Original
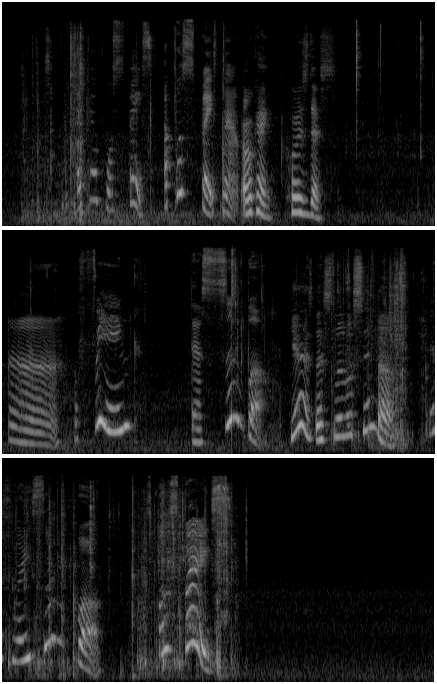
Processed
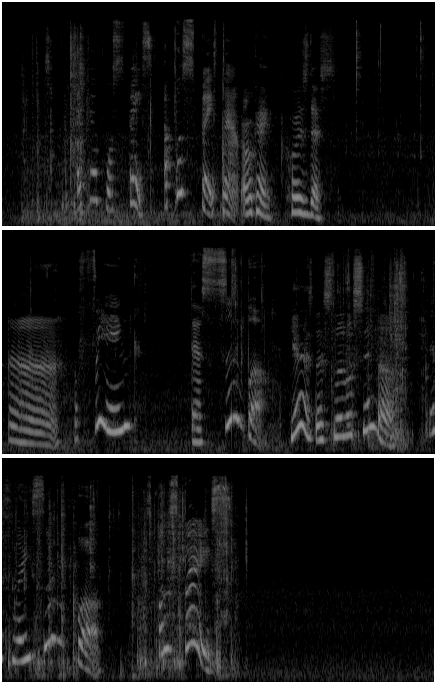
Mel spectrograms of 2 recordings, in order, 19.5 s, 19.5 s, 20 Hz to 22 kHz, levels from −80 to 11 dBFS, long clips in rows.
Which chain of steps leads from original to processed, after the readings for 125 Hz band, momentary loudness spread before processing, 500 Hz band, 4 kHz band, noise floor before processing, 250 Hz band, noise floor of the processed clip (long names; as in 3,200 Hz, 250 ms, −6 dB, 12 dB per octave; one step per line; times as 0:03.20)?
−3.0 dB, 18 LU, −7.0 dB, −7.0 dB, −62 dBFS, −5.0 dB, −64 dBFS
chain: brickwall limiter −24.5 dBFS, peak gain reduction 10 dB
level −2 dB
